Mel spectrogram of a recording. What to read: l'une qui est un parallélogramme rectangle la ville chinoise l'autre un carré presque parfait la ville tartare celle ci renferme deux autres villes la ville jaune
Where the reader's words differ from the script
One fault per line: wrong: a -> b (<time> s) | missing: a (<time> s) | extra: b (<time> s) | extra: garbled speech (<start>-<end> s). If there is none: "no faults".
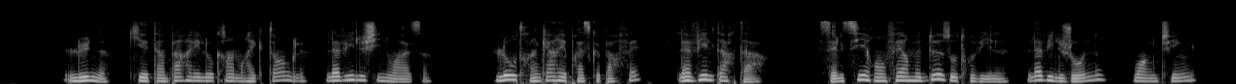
no faults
